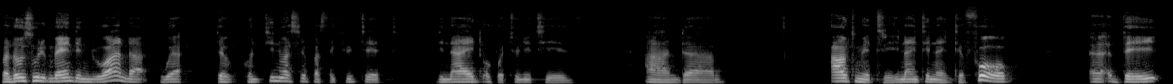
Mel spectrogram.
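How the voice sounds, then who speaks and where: A man from Uganda with an East African accent, telling his story as an interview guest, often pausing to search for words. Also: mid-range voice, no echo. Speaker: podcast guest.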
